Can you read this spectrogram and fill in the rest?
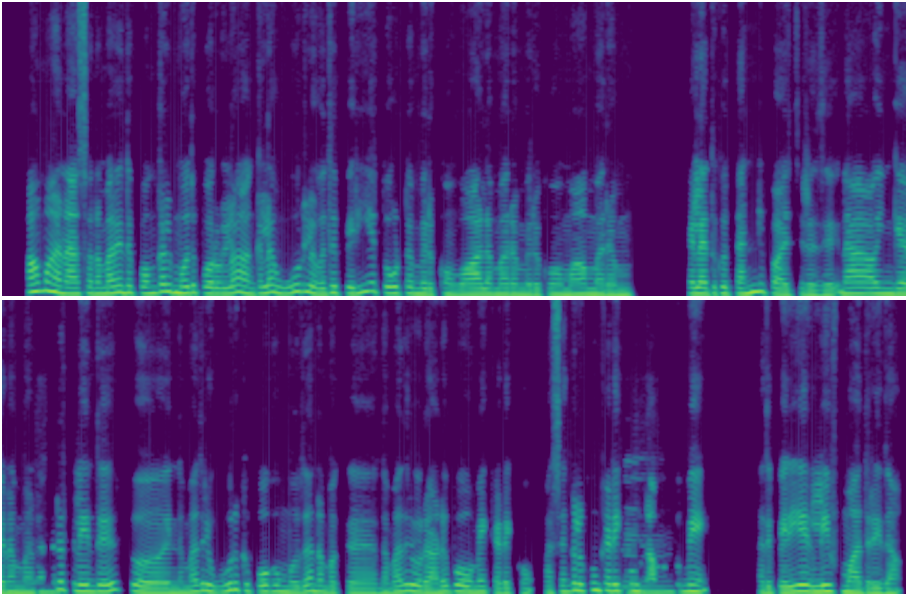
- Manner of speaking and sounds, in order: static; "பொங்கலின்" said as "பொங்கல்ம்"; tapping; distorted speech; drawn out: "ம்"; in English: "ரிலீஃப்"
- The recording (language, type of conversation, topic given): Tamil, podcast, குடும்பத்துடன் நேரம் செலவிட நீங்கள் என்ன முயற்சிகள் செய்கிறீர்கள்?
